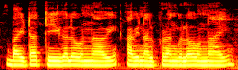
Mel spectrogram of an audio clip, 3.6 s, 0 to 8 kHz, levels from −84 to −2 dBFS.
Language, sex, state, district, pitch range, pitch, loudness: Telugu, male, Telangana, Mahabubabad, 135-145 Hz, 140 Hz, -12 LUFS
